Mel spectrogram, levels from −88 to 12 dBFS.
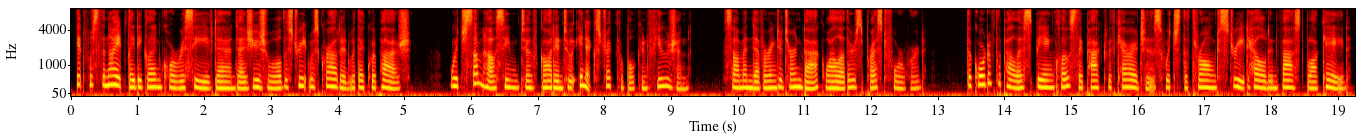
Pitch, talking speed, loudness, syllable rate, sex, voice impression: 205 Hz, 155 wpm, -20 LUFS, 5.2 syllables/s, female, feminine, adult-like, fluent, slightly cute, refreshing, friendly, kind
